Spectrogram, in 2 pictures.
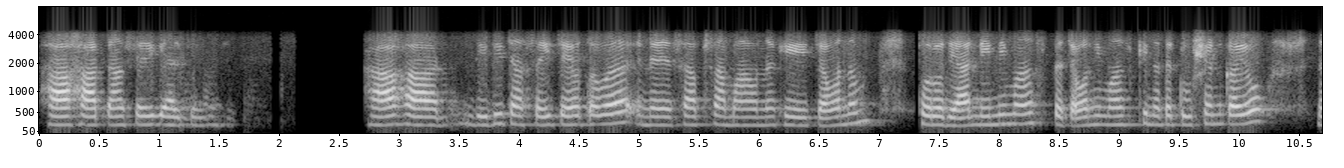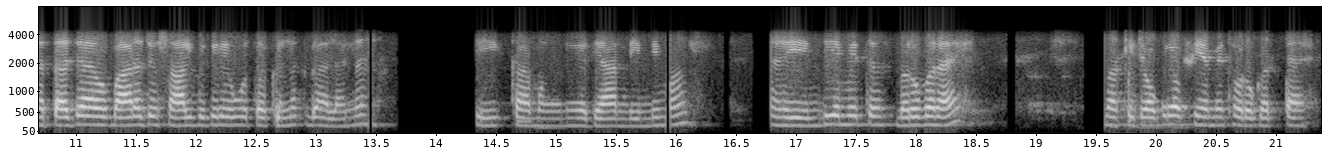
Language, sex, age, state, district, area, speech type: Sindhi, female, 45-60, Gujarat, Kutch, urban, conversation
